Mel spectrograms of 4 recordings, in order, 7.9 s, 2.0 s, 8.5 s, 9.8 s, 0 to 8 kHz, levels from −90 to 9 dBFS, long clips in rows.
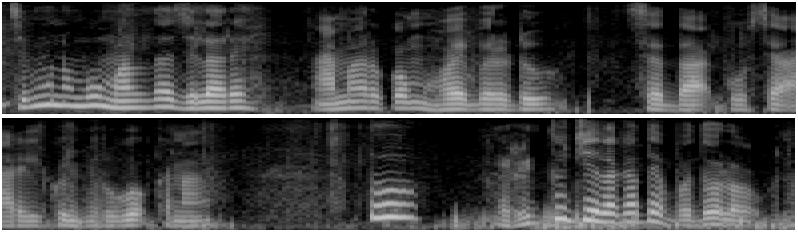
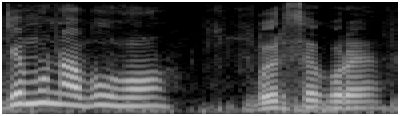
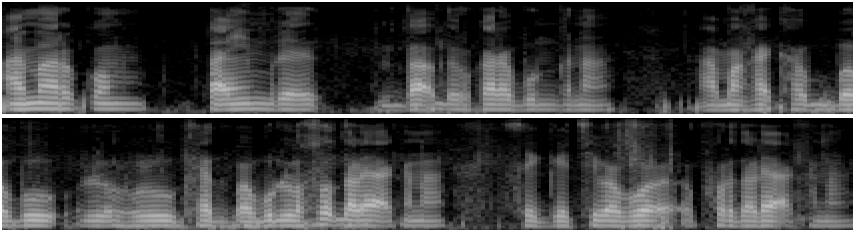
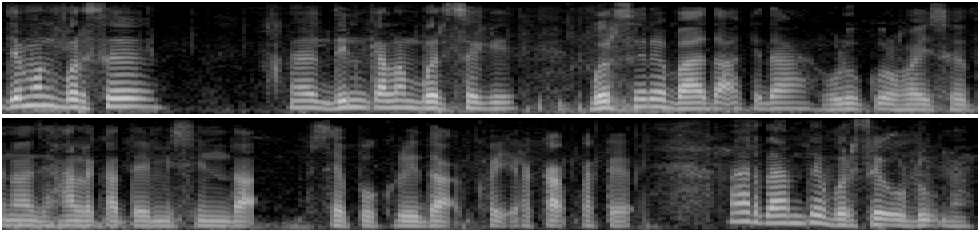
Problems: none marked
